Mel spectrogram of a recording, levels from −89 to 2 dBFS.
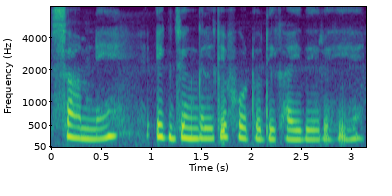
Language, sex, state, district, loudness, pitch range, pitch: Hindi, female, Haryana, Rohtak, -17 LUFS, 210-255 Hz, 220 Hz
